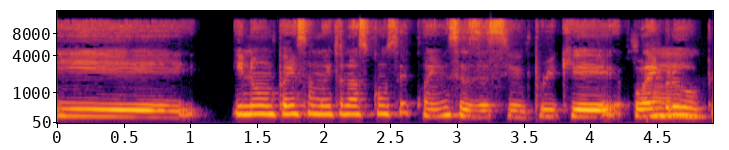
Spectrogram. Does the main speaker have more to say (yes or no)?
yes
